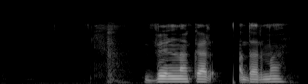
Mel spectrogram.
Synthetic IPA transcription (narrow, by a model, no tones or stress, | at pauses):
belnʌkaɾʌd̪ʱʌɾma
